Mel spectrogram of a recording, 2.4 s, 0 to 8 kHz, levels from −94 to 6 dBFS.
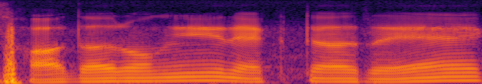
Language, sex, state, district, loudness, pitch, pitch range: Bengali, male, West Bengal, North 24 Parganas, -20 LUFS, 115 Hz, 100-125 Hz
